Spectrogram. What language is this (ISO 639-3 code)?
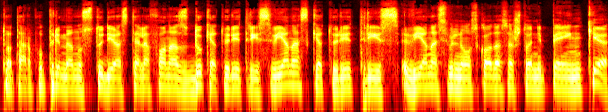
lit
